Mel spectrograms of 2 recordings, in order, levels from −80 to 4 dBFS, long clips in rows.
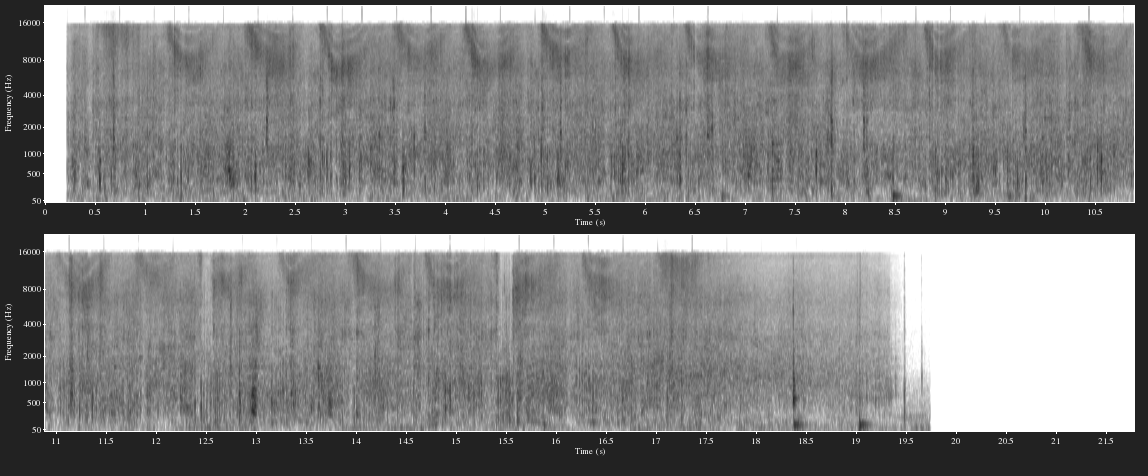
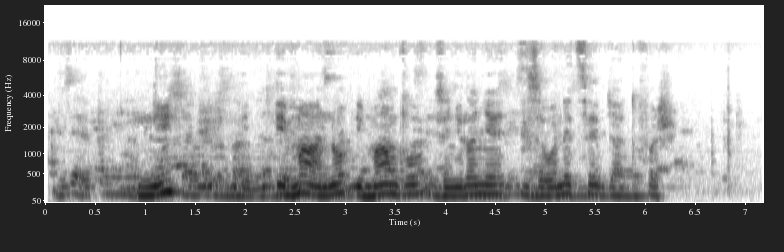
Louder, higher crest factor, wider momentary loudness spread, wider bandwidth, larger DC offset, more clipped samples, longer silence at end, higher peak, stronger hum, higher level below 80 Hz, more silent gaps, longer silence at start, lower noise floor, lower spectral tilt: about the same, -14 LUFS vs -16 LUFS; about the same, 18 dB vs 14 dB; second, 8 LU vs 13 LU; first, over 20 kHz vs 11.5 kHz; neither; neither; first, 2.1 s vs 0.3 s; about the same, 0 dBFS vs -2 dBFS; neither; about the same, -46 dBFS vs -48 dBFS; neither; first, 0.2 s vs 0.05 s; first, -88 dBFS vs -47 dBFS; second, -0.5 dB/octave vs -8 dB/octave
